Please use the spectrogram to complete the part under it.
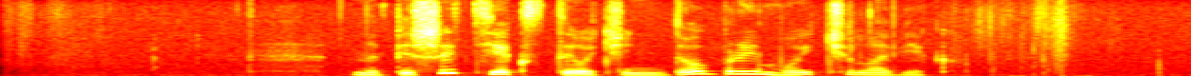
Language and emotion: Russian, positive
